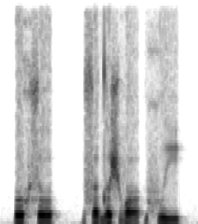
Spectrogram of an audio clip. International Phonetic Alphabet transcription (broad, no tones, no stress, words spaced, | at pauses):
oxso | sɔdɔʃvɔ | xʷi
